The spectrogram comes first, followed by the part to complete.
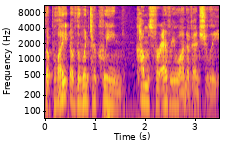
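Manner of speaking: deep, low, rasping, rough-edged gravelly voice. Game narrator voices a creature speaking with two voices at once, deep gravelly voice. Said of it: "in a kind of deep, kind of gravelly uh, voice".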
